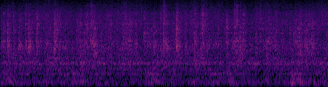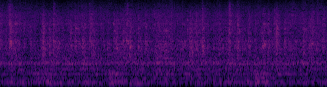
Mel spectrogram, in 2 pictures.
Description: Hub Train Rattle Loop

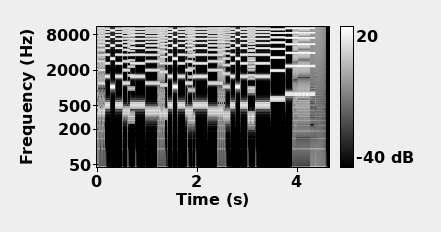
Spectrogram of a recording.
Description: Stage End; Donkey Kong Jr; Atari 7800

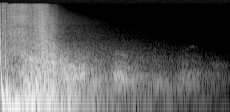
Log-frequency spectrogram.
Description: Hellbringer Hit

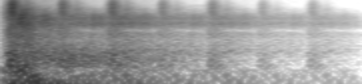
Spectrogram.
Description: Nail Art Great Slash

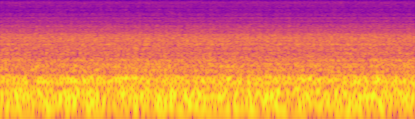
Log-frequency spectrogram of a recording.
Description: Room Shake Loop; gamerip; Brkn Wand

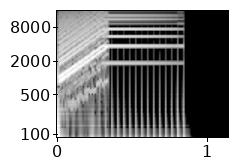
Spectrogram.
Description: Bootup Sound, WonderSwan BIOS

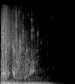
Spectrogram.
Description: Death

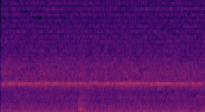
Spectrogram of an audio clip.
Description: Intro Server Room Light On Loop

